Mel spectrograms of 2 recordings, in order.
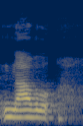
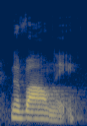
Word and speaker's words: Navalny: The next one is Alexei Naval. I've been saying his name, and I wanted to, there's an extra Kyrie. Alexei is how you say his first name, Navalny.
